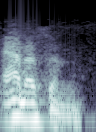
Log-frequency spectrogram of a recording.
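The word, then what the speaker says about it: Anacin: Next time you have a headache or neuralgic pain, try Anison.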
